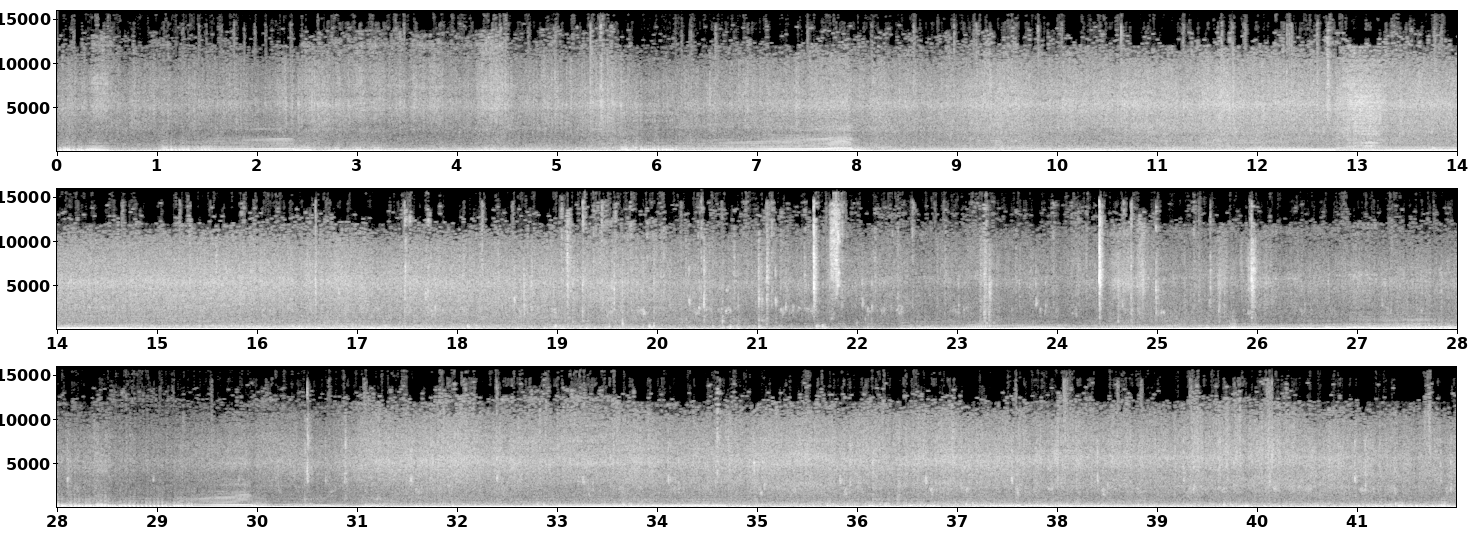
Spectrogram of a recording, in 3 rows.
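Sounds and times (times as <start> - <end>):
car engine revving: 0.0 - 41.9.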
